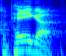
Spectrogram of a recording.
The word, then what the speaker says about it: Pepega: It's pronounced pepega.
